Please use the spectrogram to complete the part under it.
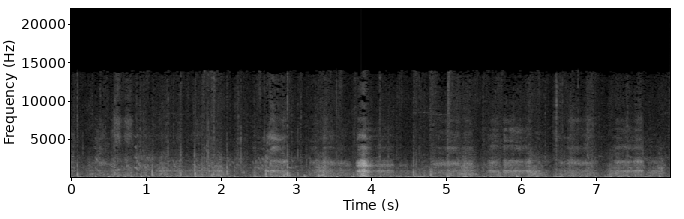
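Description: Hooves clip-clop as a mare walks out on a hack, an irregular run of soft hoof falls with one louder thud near the middle.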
